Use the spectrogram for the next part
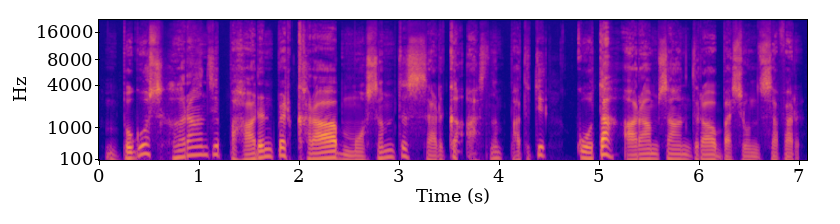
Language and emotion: Kashmiri, surprised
